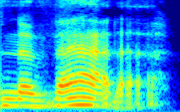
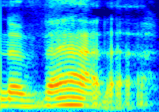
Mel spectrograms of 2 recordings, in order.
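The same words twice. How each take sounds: First: Nevada is pronounced the way locals say it. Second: The same.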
